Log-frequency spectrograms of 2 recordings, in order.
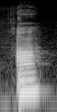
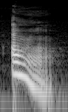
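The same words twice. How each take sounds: First: The pitch stays light and short without contour. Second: The pitch falls sharply from high to low. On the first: "가볍게 그냥 툭 하고 읽어주시면 돼요" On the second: "아 하고 떨어지는 성조"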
